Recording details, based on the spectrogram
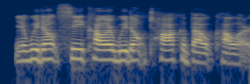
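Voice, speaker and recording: A woman's fairly high, plain, everyday voice at a fairly quick pace against a quiet background. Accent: American. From New England, US (Massachusetts). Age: 60s. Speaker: author and racial justice speaker. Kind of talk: interview. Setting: live stream.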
